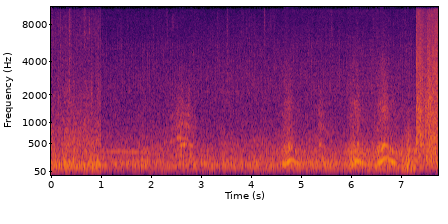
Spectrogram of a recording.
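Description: A car engine approaches, revving up and down.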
